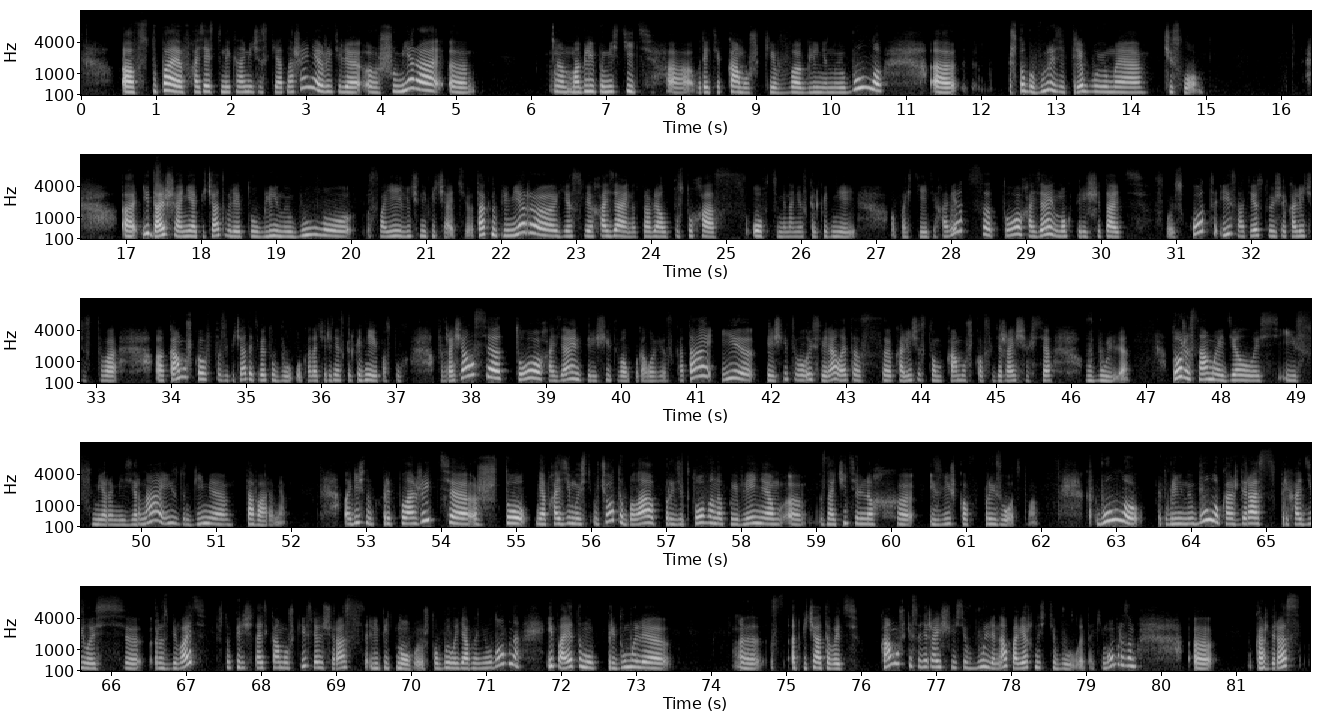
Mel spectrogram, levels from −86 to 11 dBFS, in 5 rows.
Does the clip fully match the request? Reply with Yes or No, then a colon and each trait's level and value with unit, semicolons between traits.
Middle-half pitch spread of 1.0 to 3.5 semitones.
Yes: average, 3.2 semitones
